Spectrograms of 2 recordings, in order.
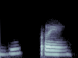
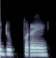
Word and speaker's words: Dupré: mur itu mesur Eh dupre dupre ada e-nya ya itu ada aksong e ke sana itu bacanya dupre kalau enggak ada dia jadi Dup gitu aja ee jadi penggunaan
